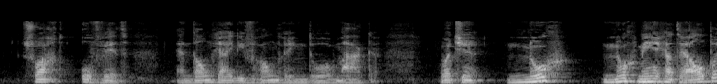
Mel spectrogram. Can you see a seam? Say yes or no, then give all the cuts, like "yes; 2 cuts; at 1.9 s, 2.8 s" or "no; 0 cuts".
no; 0 cuts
